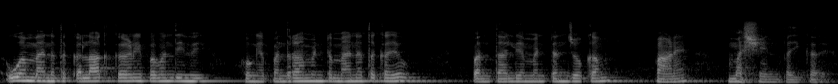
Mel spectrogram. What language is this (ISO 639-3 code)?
snd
